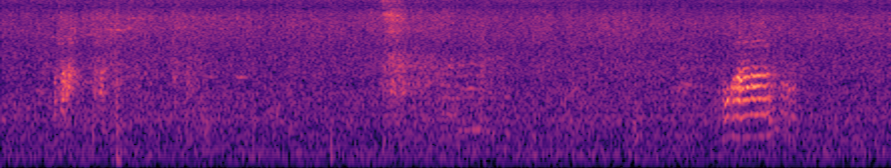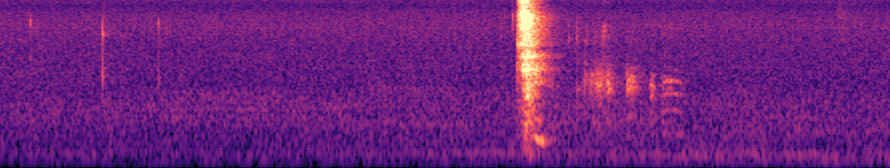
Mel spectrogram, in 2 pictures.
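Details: A single sharp, explosive sneeze in a quiet room disturbs a sleeping cat, which follows with brief meows and chirps.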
